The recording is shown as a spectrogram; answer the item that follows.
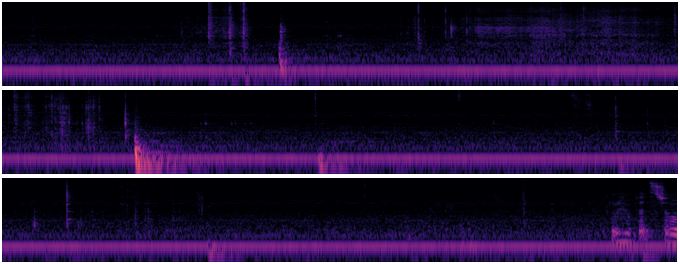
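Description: Painter's tape being peeled off a glass tray and crumpled, with crinkly rustles and a longer stretch of peeling and tearing noise early on. About eight seconds in comes a single sharp thump, the loudest sound, with a smaller knock soon after, over a steady low hum.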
